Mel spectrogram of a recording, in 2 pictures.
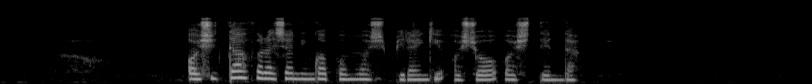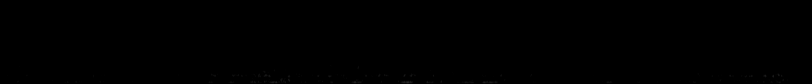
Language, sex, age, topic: Oshiwambo, female, 18-24, finance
